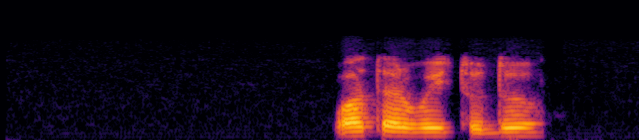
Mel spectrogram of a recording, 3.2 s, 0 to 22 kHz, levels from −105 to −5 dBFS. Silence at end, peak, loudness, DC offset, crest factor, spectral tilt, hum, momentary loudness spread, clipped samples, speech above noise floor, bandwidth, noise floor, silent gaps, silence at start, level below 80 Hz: 0.5 s; -6 dBFS; -24 LUFS; under 0.1%; 22 dB; -3.5 dB/octave; 50 Hz at -70 dBFS; 6 LU; under 0.1%; 63 dB; 4.4 kHz; -86 dBFS; none; 1.7 s; -74 dBFS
